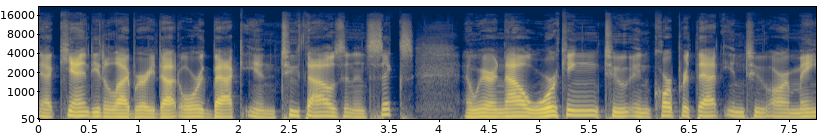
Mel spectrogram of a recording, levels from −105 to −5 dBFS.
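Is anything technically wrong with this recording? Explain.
No, nothing technically wrong stood out on listening to this speech clip.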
